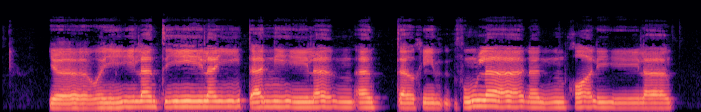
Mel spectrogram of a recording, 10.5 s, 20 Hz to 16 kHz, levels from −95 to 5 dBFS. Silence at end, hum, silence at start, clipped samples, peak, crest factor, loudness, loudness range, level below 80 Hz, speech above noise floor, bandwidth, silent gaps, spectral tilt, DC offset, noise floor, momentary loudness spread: 0.45 s; none; 0.75 s; under 0.1%; -2 dBFS; 16 dB; -17 LUFS; 2 LU; -58 dBFS; 54 dB; 7.8 kHz; none; -6.5 dB/octave; under 0.1%; -71 dBFS; 9 LU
